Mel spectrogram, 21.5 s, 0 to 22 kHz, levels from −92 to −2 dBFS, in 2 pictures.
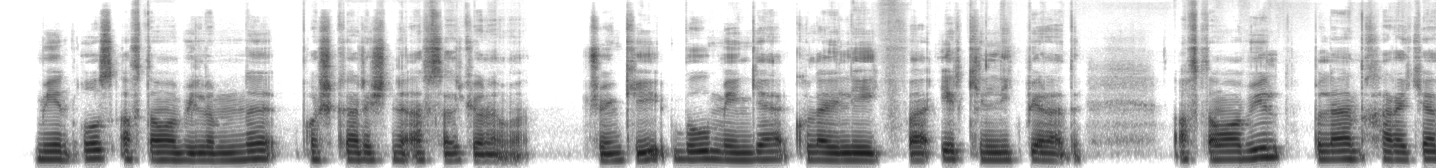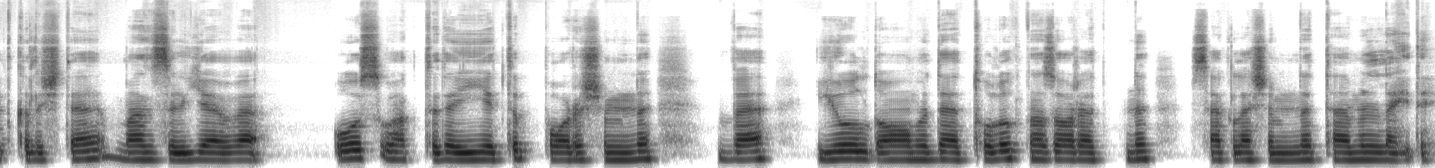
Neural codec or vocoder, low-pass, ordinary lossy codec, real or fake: none; none; none; real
